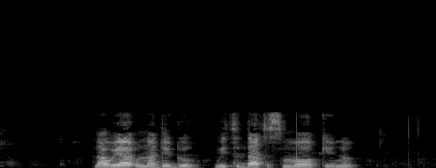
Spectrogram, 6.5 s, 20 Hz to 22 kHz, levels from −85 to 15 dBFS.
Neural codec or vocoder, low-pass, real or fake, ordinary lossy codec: none; 7.2 kHz; real; AAC, 32 kbps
